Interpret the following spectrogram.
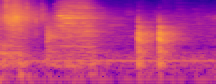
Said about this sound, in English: So all we're going to do is chop the onion.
